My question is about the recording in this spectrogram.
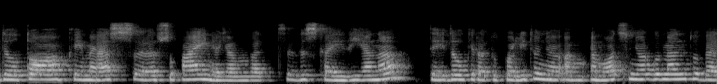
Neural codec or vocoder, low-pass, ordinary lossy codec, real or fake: none; 7.2 kHz; Opus, 64 kbps; real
